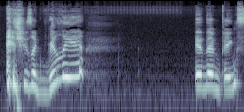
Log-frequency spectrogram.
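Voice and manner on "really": high, loud, rising question; surprised. Acted. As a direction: pipe up with eager surprise. Acting girl's surprised reply.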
